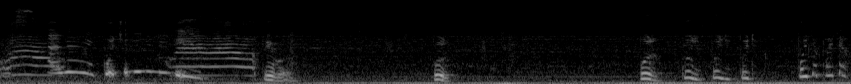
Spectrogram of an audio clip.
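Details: Mother cat fed milk in a yard alongside her three kittens, rubbing against legs; drawn-out wavering meows early, then a series of short downward mews, with a person speaking in the background.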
